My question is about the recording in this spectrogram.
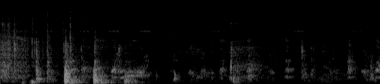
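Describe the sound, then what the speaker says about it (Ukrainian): Hens clucking in a coop at a summer country house, faint scattered clucks and short calls with occasional knocks and rustling, quiet and close. "Тут курочки."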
